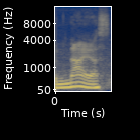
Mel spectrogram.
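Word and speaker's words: Najas: So the J would be a Y sound, so Nias is correct.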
